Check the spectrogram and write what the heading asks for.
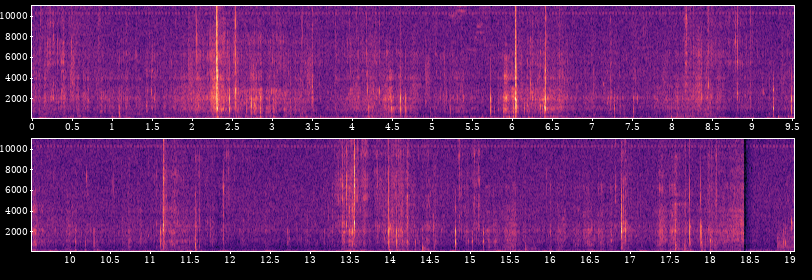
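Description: Water splashing and sloshing against the side of a plastic kayak as a hooked fish thrashes at the hull, with irregular knocks and clatter from the angler handling the fish and gear against the hull.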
